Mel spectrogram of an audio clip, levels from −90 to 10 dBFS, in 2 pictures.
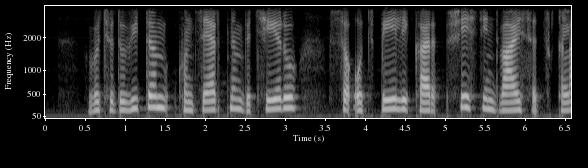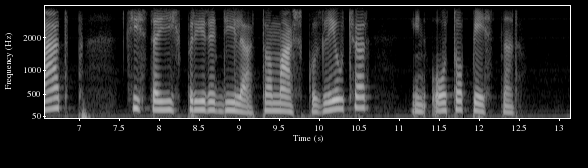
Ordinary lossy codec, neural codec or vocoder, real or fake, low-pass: Opus, 24 kbps; none; real; 3.6 kHz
